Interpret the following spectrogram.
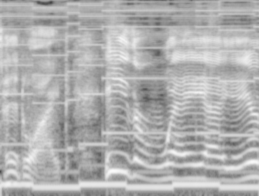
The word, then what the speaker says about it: Hydlide: everybody and welcome to hide lighter May it's pronounced head white he's a way I hear that music it's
